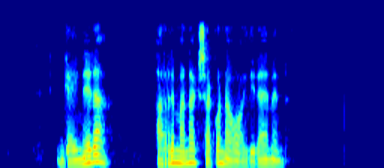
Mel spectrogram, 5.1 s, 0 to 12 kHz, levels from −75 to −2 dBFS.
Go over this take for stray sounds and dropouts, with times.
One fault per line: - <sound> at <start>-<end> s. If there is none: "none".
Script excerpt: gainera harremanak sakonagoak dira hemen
none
